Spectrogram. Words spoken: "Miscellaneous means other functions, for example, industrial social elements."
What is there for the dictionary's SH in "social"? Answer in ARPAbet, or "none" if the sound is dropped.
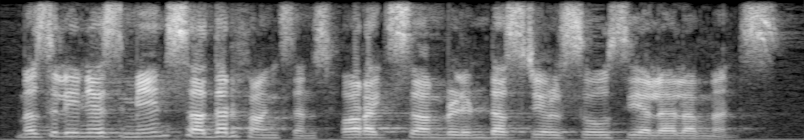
S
